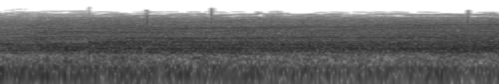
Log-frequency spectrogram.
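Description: A large concert crowd screams and cheers for more, a dense, loud wall of shouting and whooping that holds steady for a few seconds with no break.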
